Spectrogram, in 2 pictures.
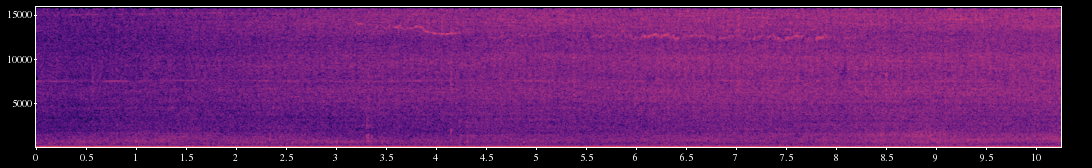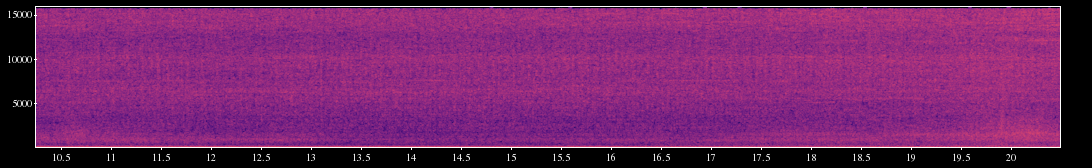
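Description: The 2006 Jeep Grand Cherokee SRT8's 6.1 Hemi V8 idling with a steady low rumble that slowly grows fainter.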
